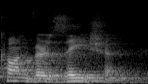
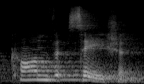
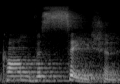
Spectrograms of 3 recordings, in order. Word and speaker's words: conversation: They pronounce it like conversation. The letter S here in this word, it's not Z sound. It is S sound. We have to pronounce it like conversation. Conversation. It is not conversation.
